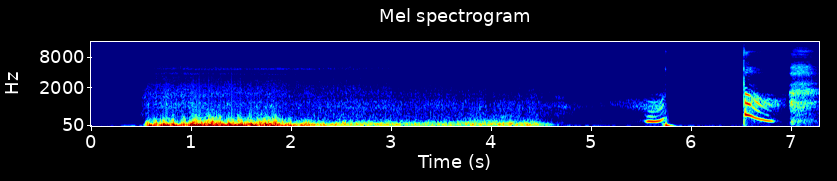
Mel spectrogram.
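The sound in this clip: Someone blows into the listener's ear as if blowing out a candle, one long, strong breathy gust that slowly fades over several seconds. After a short silence come a couple of brief soft sounds.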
